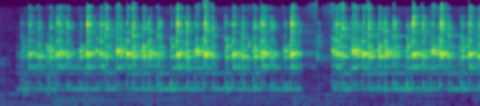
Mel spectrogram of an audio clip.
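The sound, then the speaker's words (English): A bell rung to start the next lap of a running race clangs rapidly and steadily, a loud, bright metallic ringing with quick repeated strikes, pausing briefly near the end before starting up again. No voices are heard. “Run. Rest. Eat. Then that bell.”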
